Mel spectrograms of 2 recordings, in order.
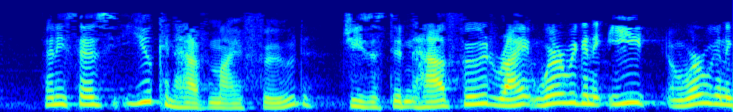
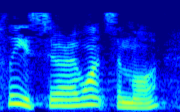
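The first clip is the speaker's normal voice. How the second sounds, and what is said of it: Put-on English accent. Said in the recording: “He has an English accent”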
